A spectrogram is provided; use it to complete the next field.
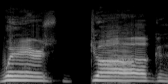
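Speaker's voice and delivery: booming, very loud, furious scream. Voicing her as she turns angry on seeing someone by the fire, angry scream. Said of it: "She screams".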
